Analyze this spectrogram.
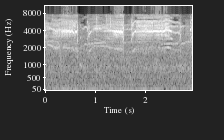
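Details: Peregrine falcon at a nest in Madrid, April 2016, where the female brings a pigeon and feeds the chicks. Long, strident, nasal wails held steady then dropping at the end, given in close succession with little pause, over low background hum.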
